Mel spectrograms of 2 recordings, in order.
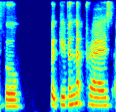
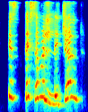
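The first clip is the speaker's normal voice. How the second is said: high-pitched, loud, accusatory voice; 11 semitones higher, 5 dB louder than usual. Narrating a story, voicing a lady asking at the door, accusing. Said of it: "to ask in an accusing manner".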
